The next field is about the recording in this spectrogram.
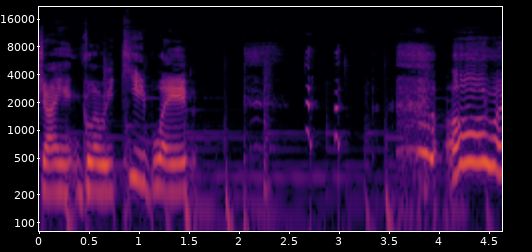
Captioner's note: laughs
